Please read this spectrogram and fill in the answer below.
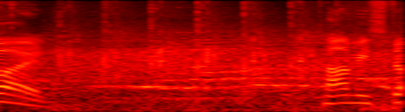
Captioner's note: crowd cheers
